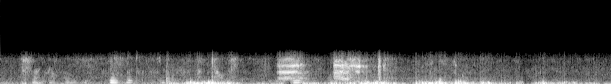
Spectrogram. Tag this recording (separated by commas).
Speech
